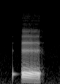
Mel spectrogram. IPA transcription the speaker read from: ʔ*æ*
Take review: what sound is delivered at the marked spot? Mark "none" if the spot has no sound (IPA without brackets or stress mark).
ɛ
